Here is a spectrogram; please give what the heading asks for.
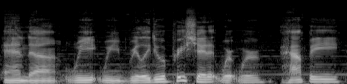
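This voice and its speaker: A man's voice: on the low side, moderate pace, soft background music. A man co-hosting a podcast in casual chat, playful and joking, his voice scratchy and dry from allergies. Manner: playful, joking, laughs often. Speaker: podcast co-host.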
